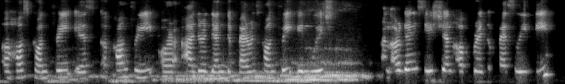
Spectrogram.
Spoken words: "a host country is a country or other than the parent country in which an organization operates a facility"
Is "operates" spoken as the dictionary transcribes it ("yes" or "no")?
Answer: no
